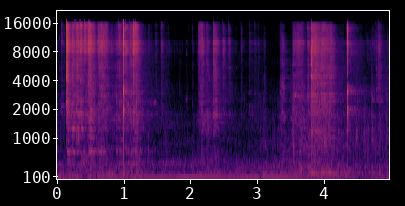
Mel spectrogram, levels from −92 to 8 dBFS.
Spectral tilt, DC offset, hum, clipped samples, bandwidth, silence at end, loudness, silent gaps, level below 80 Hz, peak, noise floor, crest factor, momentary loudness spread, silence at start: 0.5 dB/octave; under 0.1%; none; under 0.1%; 17 kHz; 0 s; -33 LUFS; none; -72 dBFS; -4 dBFS; -56 dBFS; 34 dB; 23 LU; 0 s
